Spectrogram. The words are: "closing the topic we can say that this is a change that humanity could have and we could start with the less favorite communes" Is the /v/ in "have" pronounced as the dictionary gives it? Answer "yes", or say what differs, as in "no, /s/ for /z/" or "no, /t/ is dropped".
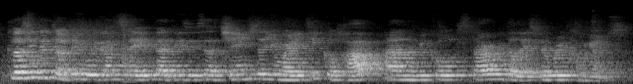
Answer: no, /p/ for /v/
